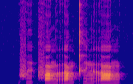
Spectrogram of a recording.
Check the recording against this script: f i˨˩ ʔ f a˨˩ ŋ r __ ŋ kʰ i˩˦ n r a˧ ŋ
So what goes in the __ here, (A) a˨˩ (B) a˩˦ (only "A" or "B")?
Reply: B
